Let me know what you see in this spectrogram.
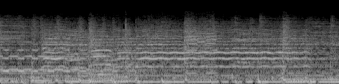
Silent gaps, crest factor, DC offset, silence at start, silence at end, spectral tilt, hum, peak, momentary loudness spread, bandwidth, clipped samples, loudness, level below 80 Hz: none; 12 dB; under 0.1%; 0 s; 0 s; -4.5 dB/octave; none; -8 dBFS; 2 LU; 12.5 kHz; under 0.1%; -20 LUFS; -42 dBFS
